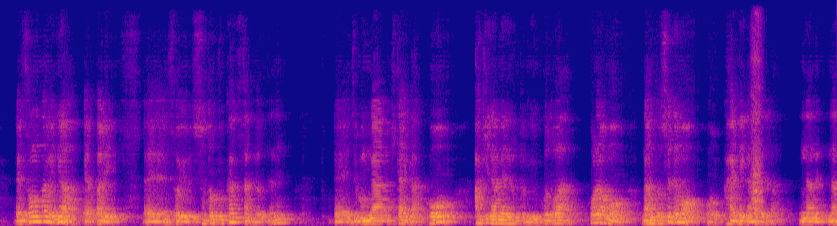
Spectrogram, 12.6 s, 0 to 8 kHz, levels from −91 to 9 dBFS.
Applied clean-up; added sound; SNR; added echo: neural separator model SepFormer DNS4.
